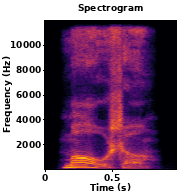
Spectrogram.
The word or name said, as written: 茂盛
